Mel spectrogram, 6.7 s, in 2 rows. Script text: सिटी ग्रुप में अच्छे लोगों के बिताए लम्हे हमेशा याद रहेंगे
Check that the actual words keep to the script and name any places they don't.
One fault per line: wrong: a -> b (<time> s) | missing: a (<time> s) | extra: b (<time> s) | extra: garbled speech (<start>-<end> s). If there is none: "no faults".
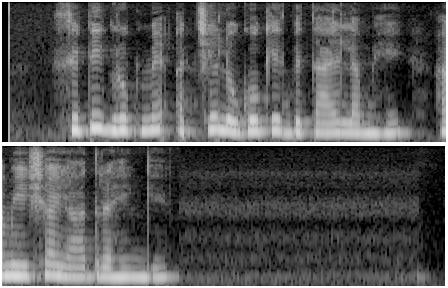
no faults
